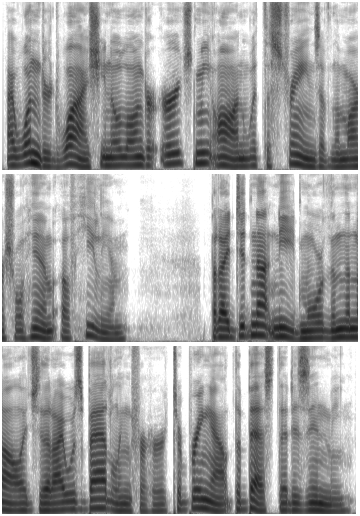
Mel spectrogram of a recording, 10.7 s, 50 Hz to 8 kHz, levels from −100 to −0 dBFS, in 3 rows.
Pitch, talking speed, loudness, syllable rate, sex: 135 Hz, 235 wpm, -19 LUFS, 5.3 syllables/s, male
